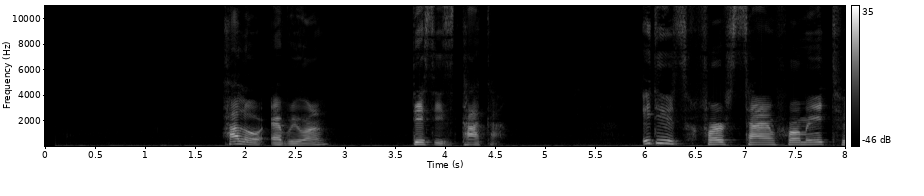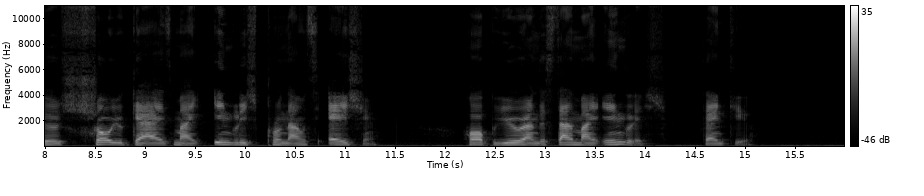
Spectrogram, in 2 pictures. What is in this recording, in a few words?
Taka pronunciation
